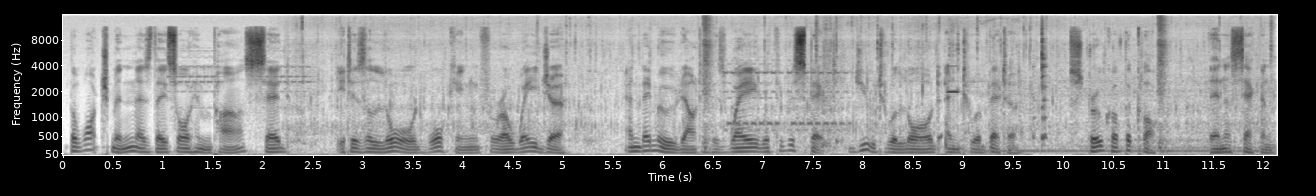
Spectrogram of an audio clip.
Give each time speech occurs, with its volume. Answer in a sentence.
The speech can be heard from 0.0 to 12.0 s, at a steady volume.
